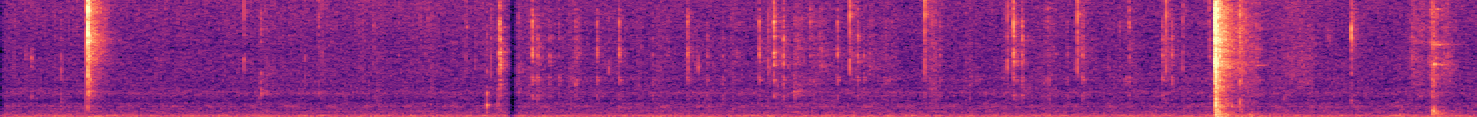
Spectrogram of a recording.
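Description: A few small, scattered clicks and taps of metal knife parts and a bit driver being handled as a small folding knife is taken apart, the sharpest click about six seconds in, over a low steady hum.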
